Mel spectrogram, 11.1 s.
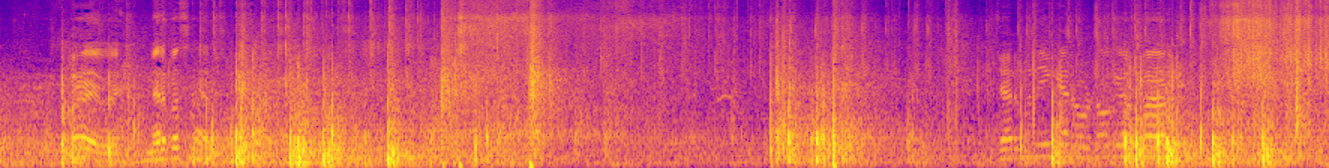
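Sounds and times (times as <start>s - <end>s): firecrackers banging: 0.0s - 11.0s.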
